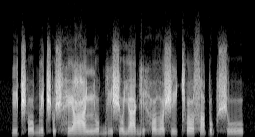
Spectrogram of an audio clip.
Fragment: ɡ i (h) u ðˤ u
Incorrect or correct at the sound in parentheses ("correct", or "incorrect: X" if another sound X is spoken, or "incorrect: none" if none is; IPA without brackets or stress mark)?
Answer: correct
